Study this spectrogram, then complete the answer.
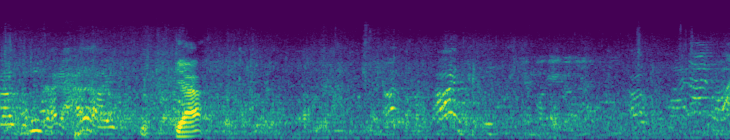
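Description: Feet wade and splash through shallow floodwater.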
